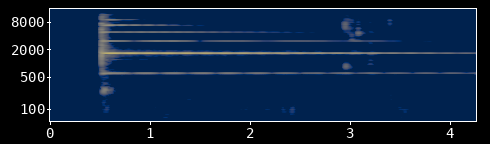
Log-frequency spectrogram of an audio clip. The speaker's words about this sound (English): The bell rings.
